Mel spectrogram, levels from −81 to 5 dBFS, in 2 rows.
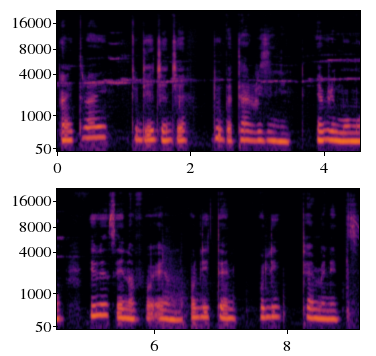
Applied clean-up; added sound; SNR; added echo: neural mask model RNNoise.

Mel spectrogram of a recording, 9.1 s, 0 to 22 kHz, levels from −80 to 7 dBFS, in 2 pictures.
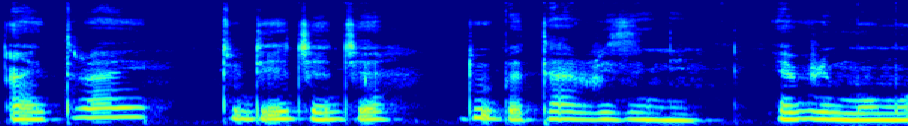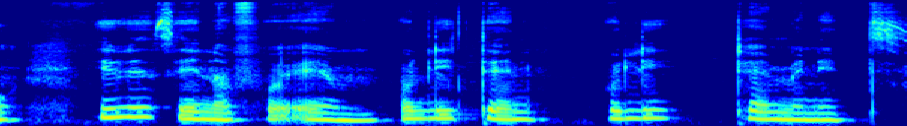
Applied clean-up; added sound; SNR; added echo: none; none; none; none.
